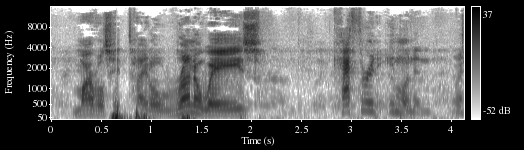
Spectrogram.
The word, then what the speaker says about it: Immonen: I would say, is it Immonen, Immonen? Where does the accent go? It's on the first syllable.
